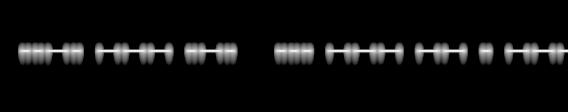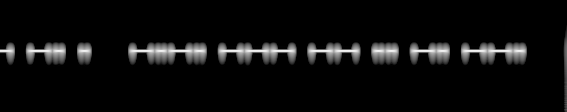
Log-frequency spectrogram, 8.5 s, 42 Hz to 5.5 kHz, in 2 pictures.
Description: Morse code, heard as a keyed tone, about 25 wpm, 600 Hz. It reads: FOR SOMEONE COMING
